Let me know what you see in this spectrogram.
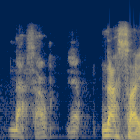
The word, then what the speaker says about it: Nassau: Evolution here was held at the, and you have to excuse me if I pronounce this wrong, Nassau Coliseum, I believe is what they call it. – Nassau, yeah.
